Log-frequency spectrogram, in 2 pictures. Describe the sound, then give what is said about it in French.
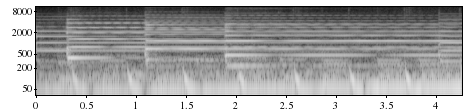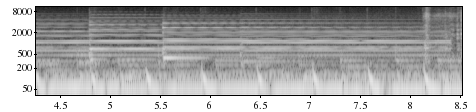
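A Radio Bonheur time chime marking precisely 8 p.m. (20h): sustained bell-like tones struck in a slow sequence of notes over a steady, rapid clock ticking that runs throughout, with no voices. “Radio Bonheur au carillon et sur les montres qui marchent, il est précisément 20h.”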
